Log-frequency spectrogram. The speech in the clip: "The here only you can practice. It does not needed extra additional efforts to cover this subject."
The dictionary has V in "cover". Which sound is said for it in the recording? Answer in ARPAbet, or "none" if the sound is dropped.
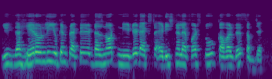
V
